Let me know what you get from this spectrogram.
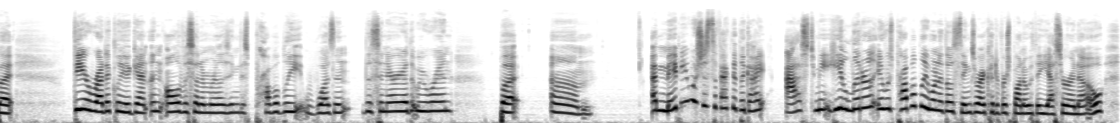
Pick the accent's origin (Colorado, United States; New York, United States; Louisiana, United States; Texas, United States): Colorado, United States; outside of Denver; born or raised there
